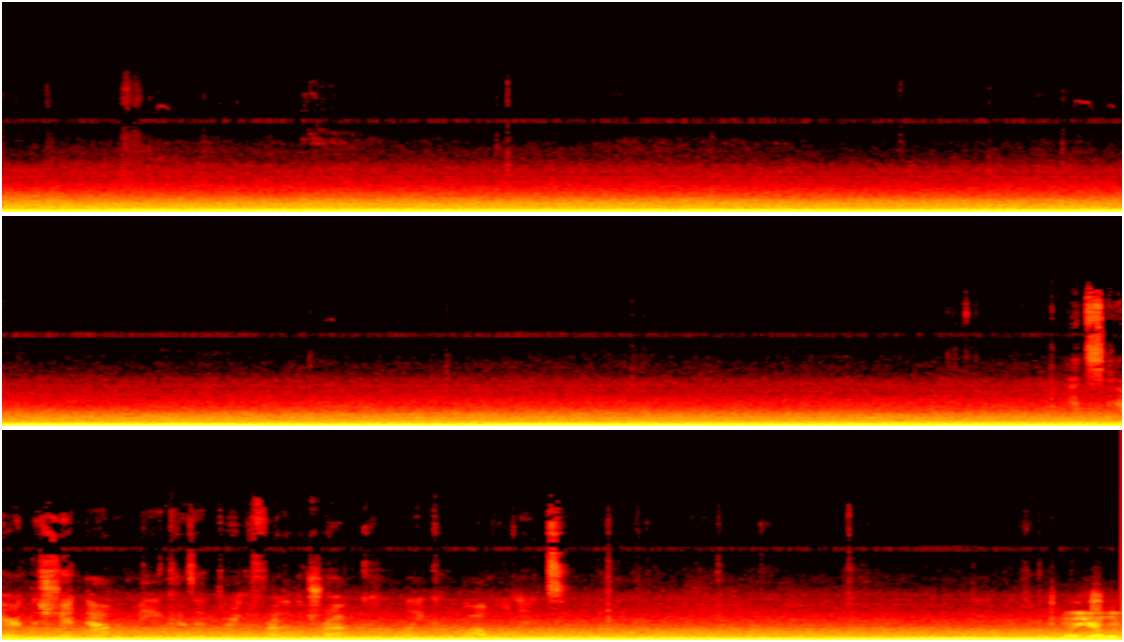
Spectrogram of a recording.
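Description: Steady low rumble of a car driving through a road tunnel, heard from inside the cabin: tyre and engine noise at a constant cruising speed. A few brief light clicks come in the second half.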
